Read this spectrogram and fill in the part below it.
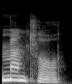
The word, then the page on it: mantle: British English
